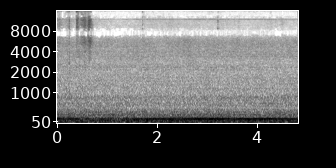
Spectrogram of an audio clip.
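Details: 2020 Subaru Ascent while driving: steady low humming drone under road rumble, holding fairly even through the run; origin not identified.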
